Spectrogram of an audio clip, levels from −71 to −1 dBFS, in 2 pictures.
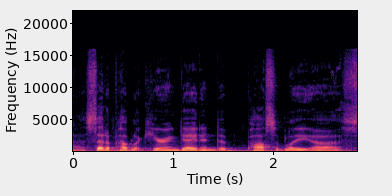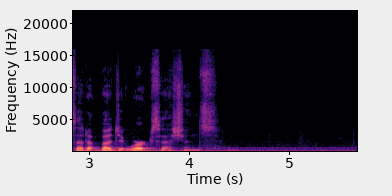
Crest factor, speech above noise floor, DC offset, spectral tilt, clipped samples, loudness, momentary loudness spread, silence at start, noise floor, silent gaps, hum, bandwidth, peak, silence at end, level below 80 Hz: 20 dB; 23 dB; under 0.1%; -6 dB/octave; under 0.1%; -25 LUFS; 10 LU; 0 s; -46 dBFS; none; none; 16.5 kHz; -6 dBFS; 0 s; -40 dBFS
